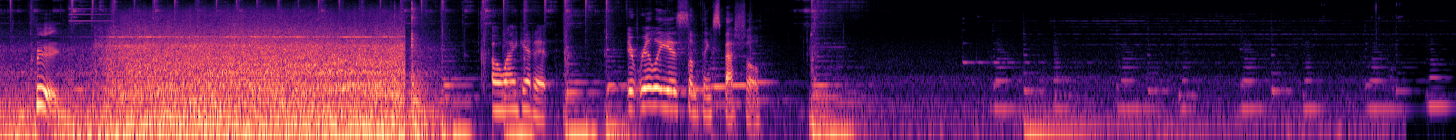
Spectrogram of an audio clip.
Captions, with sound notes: (machines whirring) - Oh, I get it. It really is something special. (bright playful music)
